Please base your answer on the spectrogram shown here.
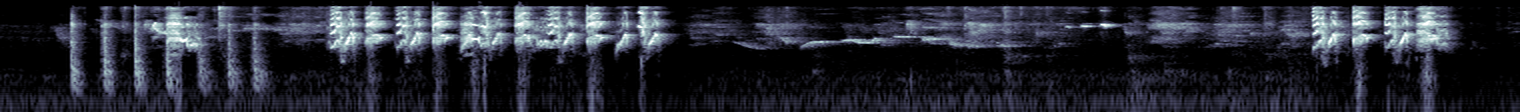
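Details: Black-winged myna lure song played to make another bird respond. Rapid harsh chattering runs alternate with a softer stretch of thin whistled phrases, including a rising slurred note, before a final burst of grating notes.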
